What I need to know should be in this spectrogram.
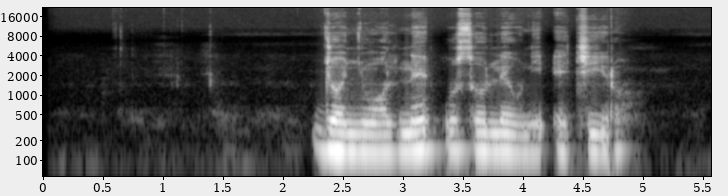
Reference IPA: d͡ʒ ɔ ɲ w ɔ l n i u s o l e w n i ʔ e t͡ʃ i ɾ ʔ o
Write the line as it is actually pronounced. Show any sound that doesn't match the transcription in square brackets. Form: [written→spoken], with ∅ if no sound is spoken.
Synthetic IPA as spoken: d͡ʒ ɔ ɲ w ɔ l n [i→ɛ] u s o l e w n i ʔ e t͡ʃ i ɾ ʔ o

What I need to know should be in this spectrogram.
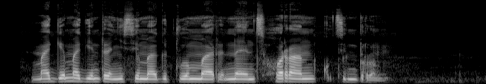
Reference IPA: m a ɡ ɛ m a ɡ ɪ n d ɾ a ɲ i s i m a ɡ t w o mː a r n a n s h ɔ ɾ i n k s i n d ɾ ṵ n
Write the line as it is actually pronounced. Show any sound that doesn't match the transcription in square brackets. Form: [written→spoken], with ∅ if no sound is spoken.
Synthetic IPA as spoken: m a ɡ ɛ m a ɡ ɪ n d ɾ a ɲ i s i m a ɡ t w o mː a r n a n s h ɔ ɾ [i→a] n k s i n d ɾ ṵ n

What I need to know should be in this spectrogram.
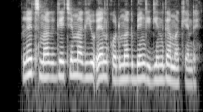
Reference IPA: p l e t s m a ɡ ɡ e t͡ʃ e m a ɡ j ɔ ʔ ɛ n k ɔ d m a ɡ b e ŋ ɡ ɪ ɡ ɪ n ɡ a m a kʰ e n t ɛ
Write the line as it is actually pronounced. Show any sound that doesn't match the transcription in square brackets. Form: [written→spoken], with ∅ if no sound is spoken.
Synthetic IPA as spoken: p l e t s m a ɡ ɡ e t͡ʃ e m a ɡ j [ɔ→u] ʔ ɛ n k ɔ d m a ɡ b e ŋ ɡ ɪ ɡ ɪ n ɡ a m a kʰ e n [t→d] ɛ

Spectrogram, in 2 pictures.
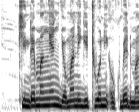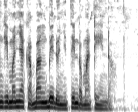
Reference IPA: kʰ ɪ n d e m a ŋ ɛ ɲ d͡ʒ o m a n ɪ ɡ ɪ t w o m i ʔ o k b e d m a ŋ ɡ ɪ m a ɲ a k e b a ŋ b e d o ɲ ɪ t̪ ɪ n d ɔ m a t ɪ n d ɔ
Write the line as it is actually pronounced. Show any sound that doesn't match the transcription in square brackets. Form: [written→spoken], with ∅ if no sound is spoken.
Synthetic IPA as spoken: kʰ [ɪ→i] n d e m a ŋ ɛ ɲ d͡ʒ [o→ɔ] m a n ɪ ɡ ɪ t w o [m→n] i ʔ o k b e d m a ŋ ɡ ɪ m a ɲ a k [e→a] b a ŋ b e d o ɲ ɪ t̪ ɪ n d ɔ m a t ɪ n d ɔ

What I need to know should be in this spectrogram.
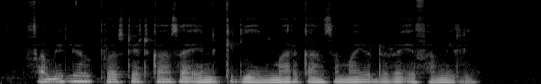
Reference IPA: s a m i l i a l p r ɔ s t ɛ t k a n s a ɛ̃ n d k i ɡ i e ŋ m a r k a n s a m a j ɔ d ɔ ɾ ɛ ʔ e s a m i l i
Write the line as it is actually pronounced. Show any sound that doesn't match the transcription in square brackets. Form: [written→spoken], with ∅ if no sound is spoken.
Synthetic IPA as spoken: [s→f] a m i l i a l p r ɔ s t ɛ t k a n s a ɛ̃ n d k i [ɡ→d] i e [ŋ→ɲ] m a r k a n s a m a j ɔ d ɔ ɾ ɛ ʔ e [s→f] a m i l i

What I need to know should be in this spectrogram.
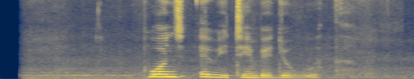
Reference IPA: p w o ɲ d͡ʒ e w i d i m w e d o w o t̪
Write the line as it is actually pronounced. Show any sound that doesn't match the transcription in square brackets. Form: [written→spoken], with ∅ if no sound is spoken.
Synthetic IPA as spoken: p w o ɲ d͡ʒ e w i [d→t] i m [w→b] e [d→d͡ʒ] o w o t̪

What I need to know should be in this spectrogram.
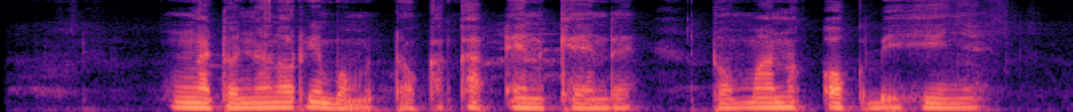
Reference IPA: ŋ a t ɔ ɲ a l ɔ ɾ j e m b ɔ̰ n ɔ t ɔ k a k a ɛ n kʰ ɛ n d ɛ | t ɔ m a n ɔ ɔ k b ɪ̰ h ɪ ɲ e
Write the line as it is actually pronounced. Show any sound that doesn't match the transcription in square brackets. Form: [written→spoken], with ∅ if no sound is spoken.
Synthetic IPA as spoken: ŋ a t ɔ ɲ a l ɔ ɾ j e m b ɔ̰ [n→m] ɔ t ɔ k a k a ɛ n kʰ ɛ n d ɛ | t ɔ m a n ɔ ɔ k b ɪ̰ h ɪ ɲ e

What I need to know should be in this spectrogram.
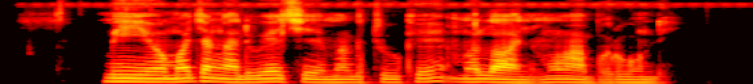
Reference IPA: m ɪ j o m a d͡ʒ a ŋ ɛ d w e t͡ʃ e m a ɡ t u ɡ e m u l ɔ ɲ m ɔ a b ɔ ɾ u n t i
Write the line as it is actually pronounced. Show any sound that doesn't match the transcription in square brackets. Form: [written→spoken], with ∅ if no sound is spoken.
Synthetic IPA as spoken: m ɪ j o m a d͡ʒ a ŋ [ɛ→a] d w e t͡ʃ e m a ɡ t u [ɡ→k] e m [u→ɔ] l ɔ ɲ m ɔ a b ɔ ɾ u n [t→d] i

